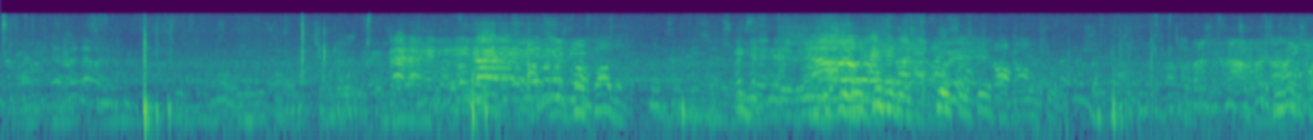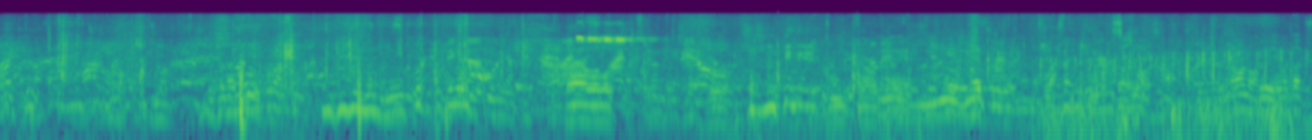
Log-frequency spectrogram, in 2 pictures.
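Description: Young men shout to one another outdoors across an open field.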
